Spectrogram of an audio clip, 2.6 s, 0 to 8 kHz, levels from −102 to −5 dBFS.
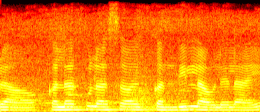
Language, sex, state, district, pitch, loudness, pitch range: Marathi, female, Maharashtra, Mumbai Suburban, 195 Hz, -12 LUFS, 185-205 Hz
